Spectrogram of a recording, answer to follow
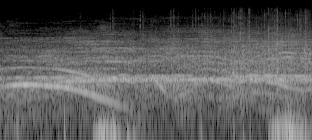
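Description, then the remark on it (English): A crowd of voices shouts and cheers loudly and continuously, with rising and falling whoops overlapping one another and a couple of low thuds underneath. “Let me tell you what's in order. Shouting.”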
